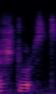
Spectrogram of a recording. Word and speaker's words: stürzt: So going back to Ihr stürzt nieder, one not particularly special quality, but something to note is the pronunciation of the word stürzt, which is Sturz with a TS and then a T.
